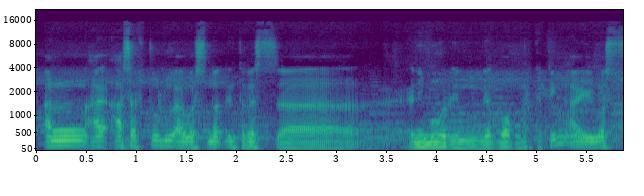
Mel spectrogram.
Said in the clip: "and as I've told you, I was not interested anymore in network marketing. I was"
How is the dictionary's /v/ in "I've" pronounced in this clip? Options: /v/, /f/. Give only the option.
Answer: /f/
